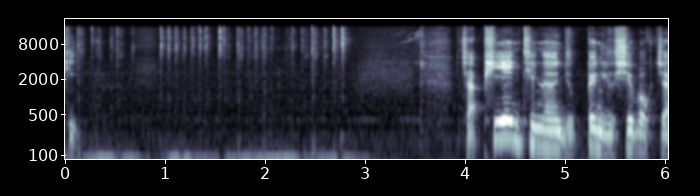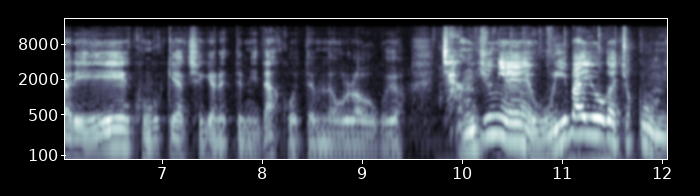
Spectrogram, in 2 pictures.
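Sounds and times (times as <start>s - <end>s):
rapid typing on keyboard: 0.0s - 2.9s, 10.2s - 12.0s.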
